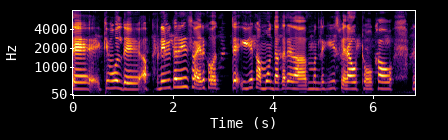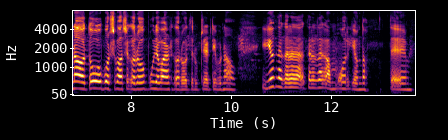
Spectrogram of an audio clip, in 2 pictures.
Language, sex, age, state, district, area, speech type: Dogri, female, 18-30, Jammu and Kashmir, Kathua, rural, spontaneous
